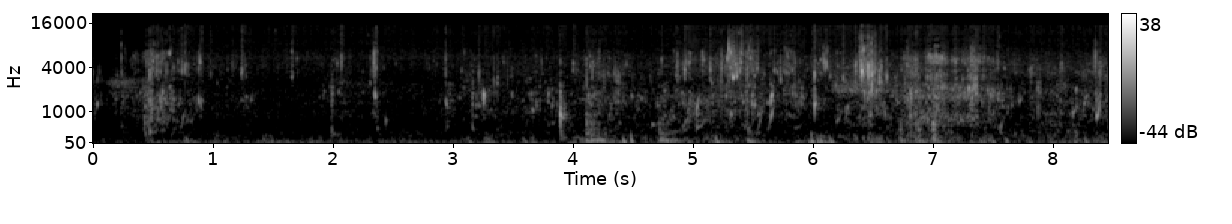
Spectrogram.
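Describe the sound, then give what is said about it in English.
A double kayak paddles through a bay in Alaska's Glacier Country near Juneau. Soft, rhythmic paddle splashes and water trickles repeat quietly throughout, with light wind noise underneath. “It's the sound of a double-person kayak paddling through one of the many bays in the area.”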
